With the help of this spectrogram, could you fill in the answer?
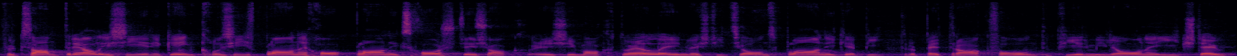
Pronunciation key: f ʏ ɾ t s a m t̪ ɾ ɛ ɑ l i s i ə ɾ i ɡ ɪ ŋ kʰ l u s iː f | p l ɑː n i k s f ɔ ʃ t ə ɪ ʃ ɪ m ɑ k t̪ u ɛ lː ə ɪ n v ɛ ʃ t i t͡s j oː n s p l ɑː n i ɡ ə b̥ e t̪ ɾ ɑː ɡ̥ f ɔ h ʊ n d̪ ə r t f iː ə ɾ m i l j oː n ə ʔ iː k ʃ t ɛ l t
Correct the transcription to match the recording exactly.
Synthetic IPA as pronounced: f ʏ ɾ k s ɑ m t̪ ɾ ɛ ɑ l i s i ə ɾ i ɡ ɪ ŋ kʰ l u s iː f | p l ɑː n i k s χ ɔ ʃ t ə ɪ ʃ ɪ m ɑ k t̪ u ɛ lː ə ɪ n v ɛ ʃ t i t͡s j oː n s p l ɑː n i ɡ ə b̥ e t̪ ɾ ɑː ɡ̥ f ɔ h ʊ n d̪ ə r t f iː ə ɾ m i l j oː n ə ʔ iː k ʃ t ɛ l t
